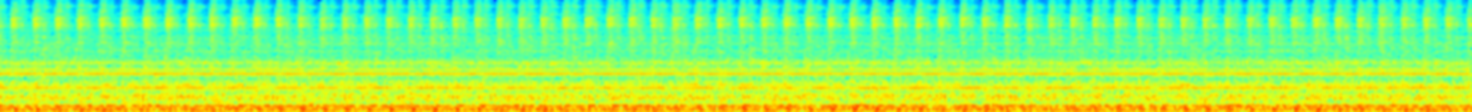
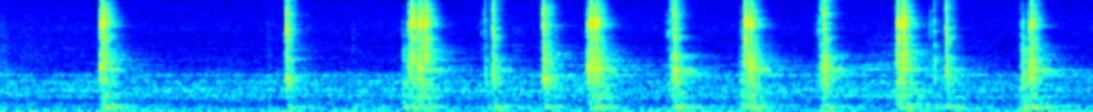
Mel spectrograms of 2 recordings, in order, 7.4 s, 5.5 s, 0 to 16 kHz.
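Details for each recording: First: Servis (Eudora) 386 compact 3 kg washing machine on spin: steady drum rumble with rhythmic ticking, about two a second, as it repeatedly retries to balance; spin comes late and short, an unbalanced spin with repeated balancing attempts. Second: Servis (Eudora) 386 compact 3kg washing machine with a single 550 rpm spin speed. Sharp, uneven clicks once or twice a second over a quiet background come from the mechanical timer cog being ratcheted round; it clicks 10 times faster on spin: normal timer clicking.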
